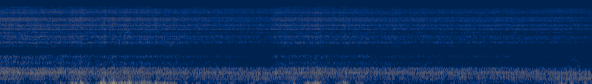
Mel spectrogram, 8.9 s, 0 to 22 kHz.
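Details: Barn-find English-made Coleman 237 kerosene pressure lantern on original kerosene, pumped up again: quiet, even hiss with a few early handling bumps, no sputtering or surging; burner running steadily.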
